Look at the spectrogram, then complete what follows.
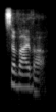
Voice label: "survivor", Indian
